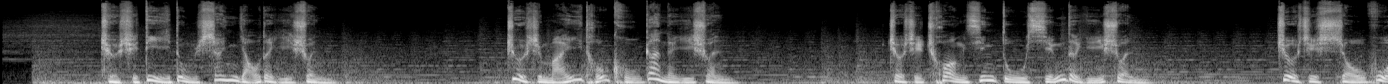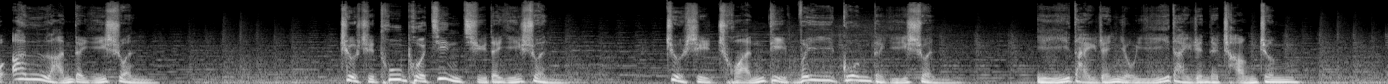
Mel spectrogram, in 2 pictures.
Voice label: 宣传片 大气浑厚

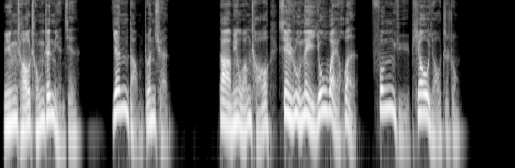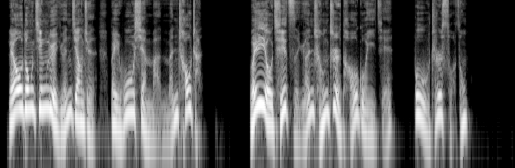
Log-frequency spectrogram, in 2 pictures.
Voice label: 背景 旁白 男声

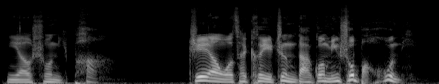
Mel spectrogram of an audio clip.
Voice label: 成熟的青年

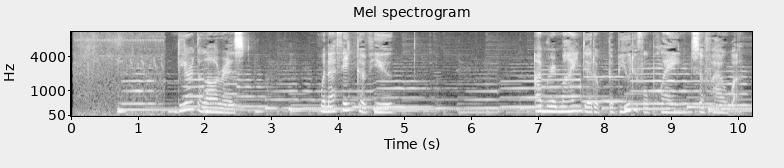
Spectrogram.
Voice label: 英文独白温柔恬静

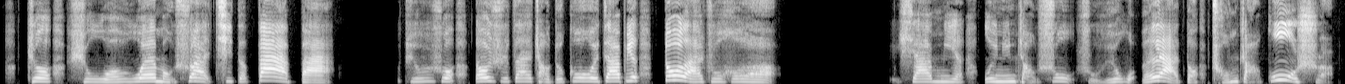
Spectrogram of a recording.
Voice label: 奶声奶气小宝宝

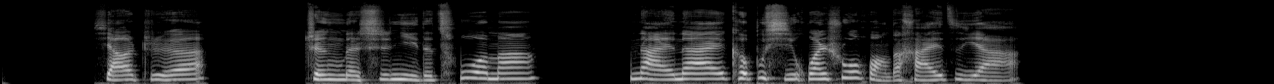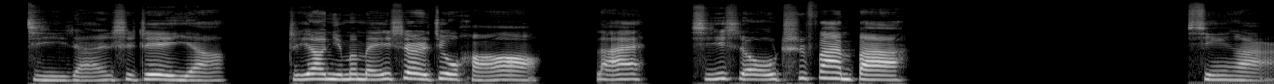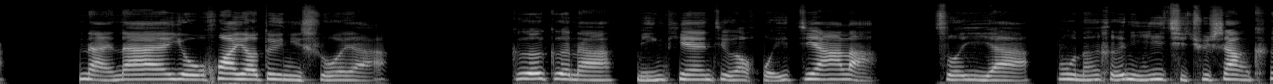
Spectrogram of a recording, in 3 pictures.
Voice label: 老年妇女

